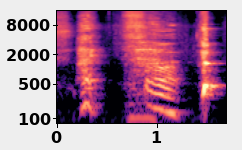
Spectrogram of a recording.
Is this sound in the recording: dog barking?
no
